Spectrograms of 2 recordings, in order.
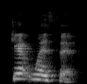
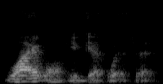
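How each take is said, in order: First: Short higher-pitched order, lightly acted; blunt demand. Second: Softer, understated pleading; retold plea. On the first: Father in the original ordering his son, lightly mimicked blunt demand. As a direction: give a retold impatient command. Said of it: "it's more of a plea from both their sides, rather in the original". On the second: Father in the live action imploring his son, softly acted plea. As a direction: drop the volume into a mild imitated plea. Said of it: "it's more of a plea".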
